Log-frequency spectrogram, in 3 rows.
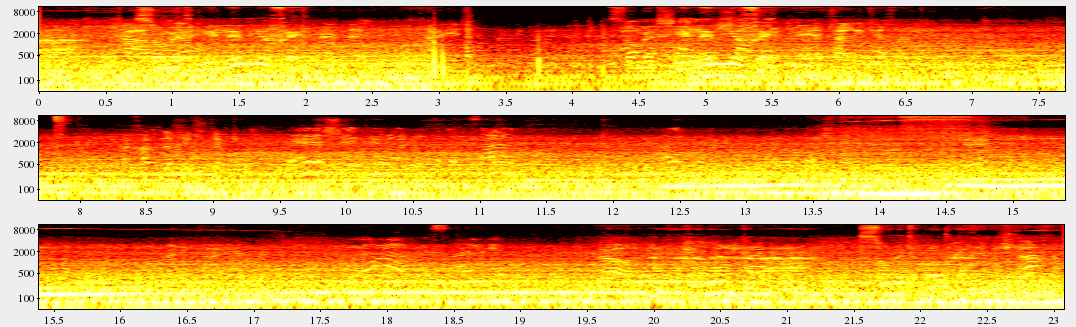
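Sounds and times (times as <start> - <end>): bus engine and road rumble: 0.0 - 23.0.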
